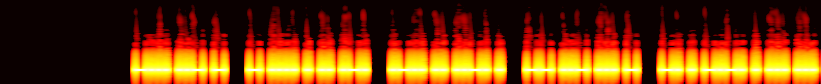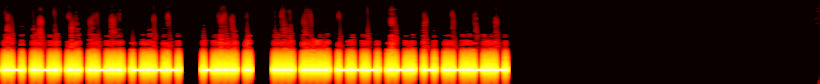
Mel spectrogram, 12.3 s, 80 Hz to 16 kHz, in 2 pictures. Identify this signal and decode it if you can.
Morse code, heard as a keyed tone, about 44 wpm, 700 Hz. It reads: BUT THEIR LIFE MUST NECESSARILY BE SHORT.
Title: Sentences from Top 1400 Words 45wpm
